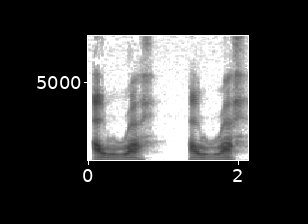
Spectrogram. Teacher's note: So we read the Hamza-tul-Wasl as if it's got a fatha, but because we've now got the shadda on top of the ra, the shadda has to join to a sound before it. So we're going to effectively completely skip the lam. So we're going to join the fatha, which is going to be on top of the wasla, and join that to the ra.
